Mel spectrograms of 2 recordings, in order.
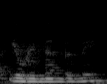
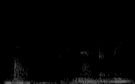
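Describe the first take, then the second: First: Said in the usual way. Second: Whispered, much softer; a hushed whispered you remember me. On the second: Retold or imitated. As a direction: breathe the question almost unvoiced. Retelling the teacher reunion question.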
